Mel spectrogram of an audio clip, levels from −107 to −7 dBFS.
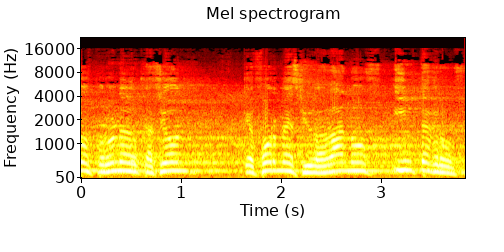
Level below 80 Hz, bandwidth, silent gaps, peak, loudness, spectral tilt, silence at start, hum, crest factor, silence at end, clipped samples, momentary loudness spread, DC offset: -46 dBFS; 10.5 kHz; none; 0 dBFS; -12 LUFS; -7.5 dB/octave; 0 s; none; 12 dB; 0 s; under 0.1%; 9 LU; under 0.1%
